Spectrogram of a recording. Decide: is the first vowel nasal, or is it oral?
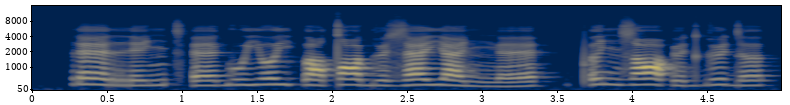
oral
